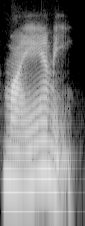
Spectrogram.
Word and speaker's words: Miami: about 30 miles but the Florida one calls itself Miami in Oklahoma they pronounce it Miami don't know why spelled the same everything is the same but they say Miami foreign for you I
